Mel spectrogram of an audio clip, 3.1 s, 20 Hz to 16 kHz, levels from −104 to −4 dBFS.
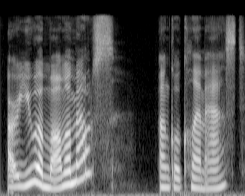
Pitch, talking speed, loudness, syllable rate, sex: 225 Hz, 155 wpm, -19 LUFS, 5.6 syllables/s, female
